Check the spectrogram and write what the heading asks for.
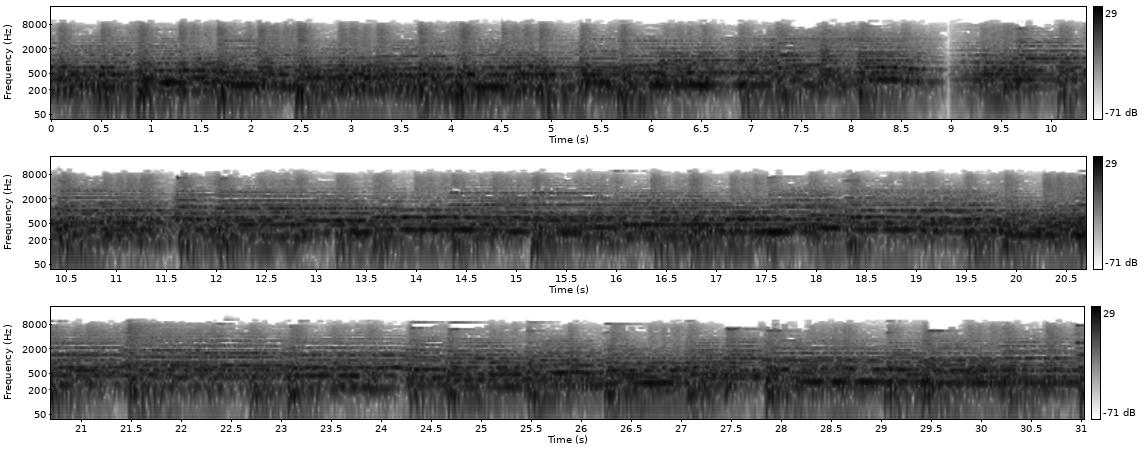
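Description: Traditional Tyrolean wind band (Bergknappenmusik) playing a concert piece, brass and clarinets together with trombones and trumpets to the fore. The music dips sharply for a moment about nine seconds in, then carries on.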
